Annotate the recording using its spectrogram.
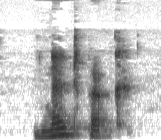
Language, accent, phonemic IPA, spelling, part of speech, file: English, Southern England, /ˈnəʊtˌbʊk/, notebook, noun, LL-Q1860 (eng)-notebook.wav
- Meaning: A book (physical or digital) in which notes or memoranda are written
